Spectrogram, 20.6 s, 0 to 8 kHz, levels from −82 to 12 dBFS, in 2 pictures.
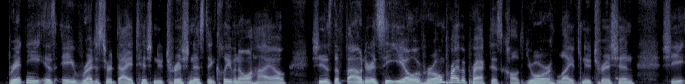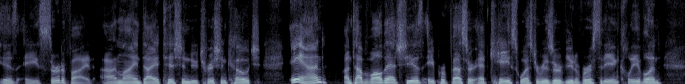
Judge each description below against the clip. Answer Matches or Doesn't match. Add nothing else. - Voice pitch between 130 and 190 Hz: Matches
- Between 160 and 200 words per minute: Doesn't match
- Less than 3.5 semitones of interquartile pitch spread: Doesn't match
